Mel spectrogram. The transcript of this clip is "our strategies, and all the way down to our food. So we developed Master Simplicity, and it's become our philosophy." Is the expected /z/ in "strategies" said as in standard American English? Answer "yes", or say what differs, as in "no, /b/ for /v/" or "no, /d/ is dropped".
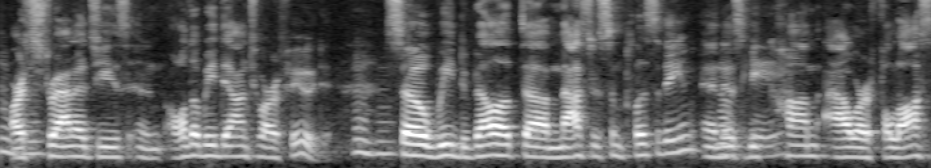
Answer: yes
